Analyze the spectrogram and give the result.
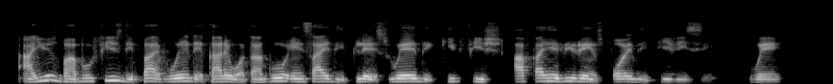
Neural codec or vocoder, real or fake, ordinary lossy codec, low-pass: codec, 16 kHz, 4 kbps, X-Codec, HuBERT features, trained on balanced general audio; fake; Opus, 24 kbps; 7.2 kHz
